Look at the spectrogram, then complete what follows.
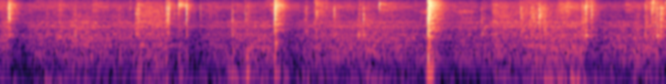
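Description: Small plastic Lego pieces clicking and clattering irregularly as they are handled on a plastic baseplate and snapped together, with one sharp click about four seconds in standing out as the loudest.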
